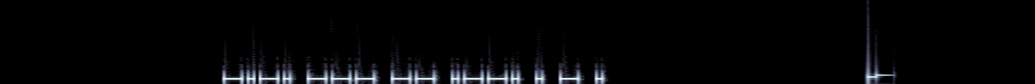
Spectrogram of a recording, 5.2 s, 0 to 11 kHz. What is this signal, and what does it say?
Morse code, heard as a keyed tone, about 40 wpm, 700 Hz. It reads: COMPETE
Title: Top 1751-2000 Words 40wpm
